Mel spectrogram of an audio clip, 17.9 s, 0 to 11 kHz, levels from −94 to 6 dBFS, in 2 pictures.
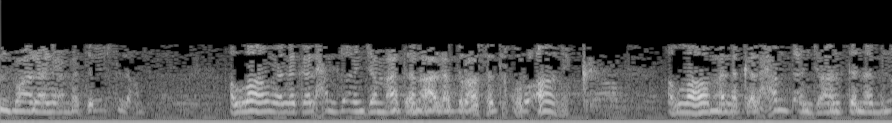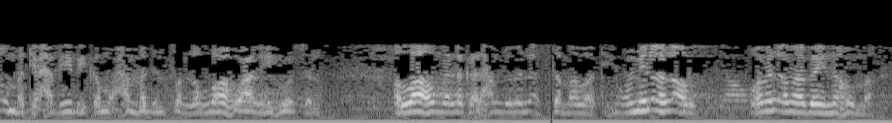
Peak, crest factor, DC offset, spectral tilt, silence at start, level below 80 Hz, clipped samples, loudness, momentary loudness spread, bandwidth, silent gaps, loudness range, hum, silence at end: -2 dBFS; 22 dB; 2%; -10 dB/octave; 0 s; -54 dBFS; under 0.1%; -23 LUFS; 16 LU; 3.7 kHz; none; 4 LU; none; 0 s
